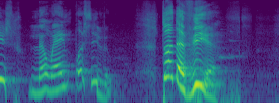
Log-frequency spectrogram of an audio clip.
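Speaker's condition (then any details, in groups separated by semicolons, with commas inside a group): Cerebral palsy; no speech as child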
